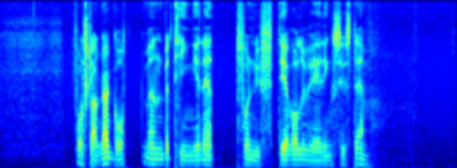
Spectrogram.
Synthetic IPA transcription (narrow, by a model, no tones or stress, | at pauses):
fɔʂɭɑːɡəæːɾɡɔt̪mɛnbət̪ʰɪŋːəɾɛt̪ | fɔɳʉft̪ɪɛʋɑlʉeːɾɪŋsʏst̪eːm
